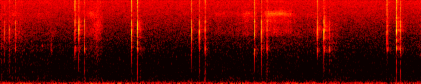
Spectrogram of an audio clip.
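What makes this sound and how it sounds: Long fingernails tap and click the rim and sides of a small cream-coloured ceramic cup, filled with wax around a candle and held in one hand, before the cup is raised to the face to smell it. The result is quiet, sharp, bright clicks in irregular clusters that die away almost instantly over a low, steady background hiss.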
